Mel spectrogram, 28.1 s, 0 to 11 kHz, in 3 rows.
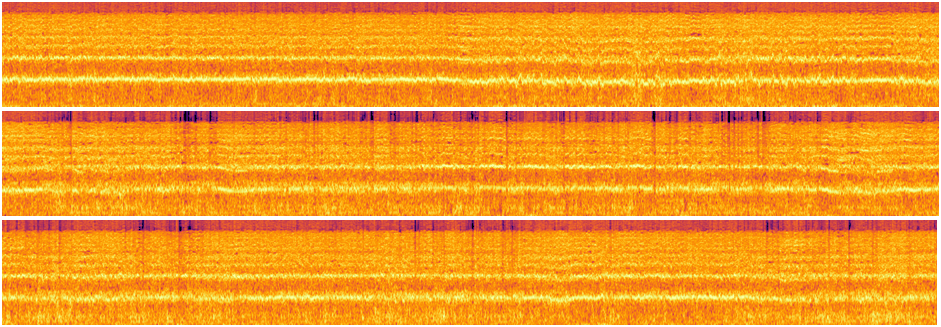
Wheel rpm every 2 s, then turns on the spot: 230, 230, 210, 180, 190, 220, 230, 240, 230, 220, 230, 240, 230, 220.
none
